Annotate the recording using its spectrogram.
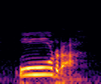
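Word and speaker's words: hora: 거 시간 이런 뜻인데 이거 호라 아니고 오라 그렇죠 그렇게 쓰셔야 된다는 거죠 뭐 이런 것도요 이렇게 있으면요 이거 호라류 아니고 뭐다 오라리오다 그냥 없다고 생각하시면 돼요 그렇죠 그래서 얘는이 자체가 묵음이에요 그러면 말이죠 얘가 원래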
